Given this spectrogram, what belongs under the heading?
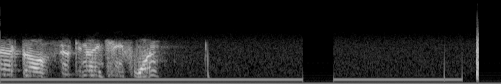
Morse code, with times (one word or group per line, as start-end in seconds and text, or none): none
